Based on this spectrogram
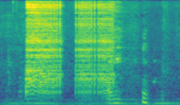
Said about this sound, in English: Squeaky chair. Yeah, sorry about the chair. I got it to squeak, like... Well, I got it to not squeak throughout the whole episode until I had to move.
